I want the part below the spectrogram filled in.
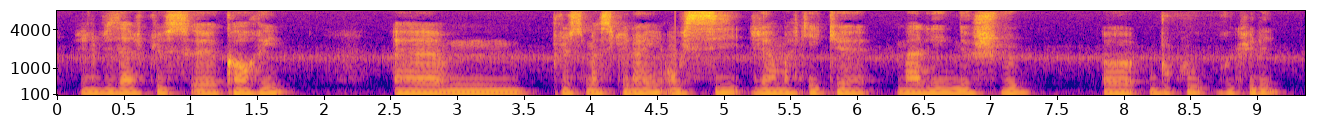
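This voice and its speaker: In a Quebec accent, the speech comes at a very slow pace with long, frequent pauses, very even loudness and monotone, flat intonation. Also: man, medium pitch for a man. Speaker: vlogger. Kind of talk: video diary update. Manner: casual, hesitant with many fillers.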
